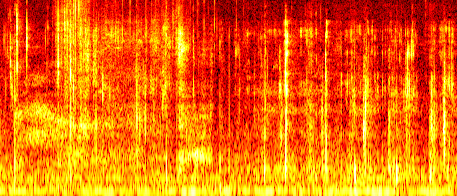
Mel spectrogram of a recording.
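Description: Close-miked chewing of fried chicken: irregular small crunches and wet mouth clicks.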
